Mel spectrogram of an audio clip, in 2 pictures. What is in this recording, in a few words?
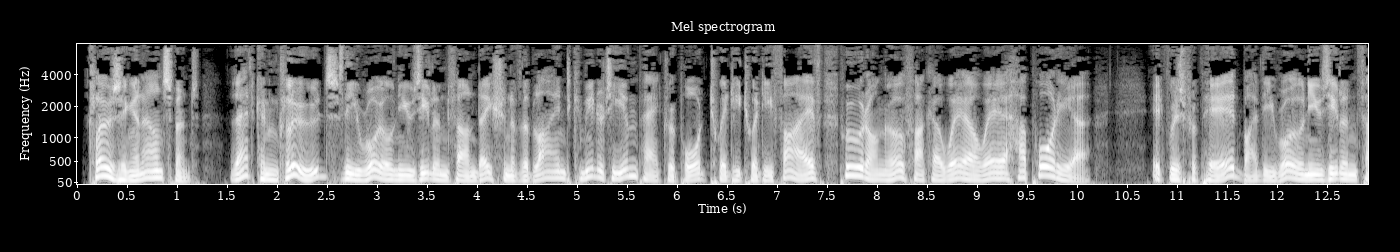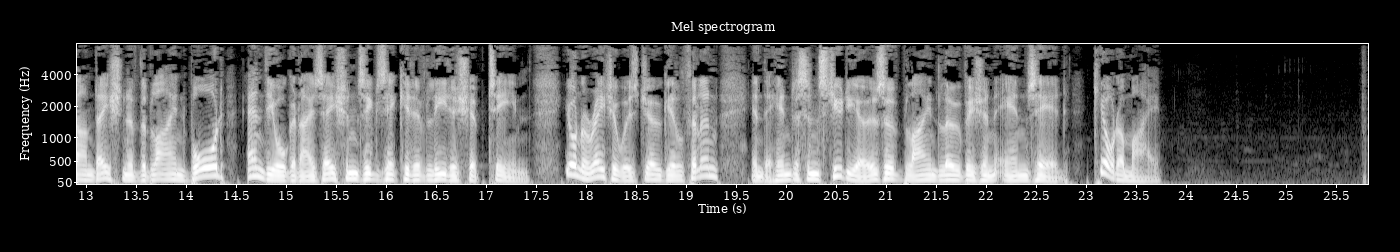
Closing announcem; annual reports in audio format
